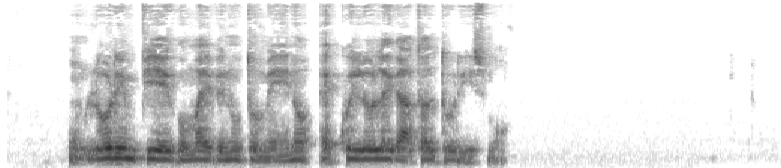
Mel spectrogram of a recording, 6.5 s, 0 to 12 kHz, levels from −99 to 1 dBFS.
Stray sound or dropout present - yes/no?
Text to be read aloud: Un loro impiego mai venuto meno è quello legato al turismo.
no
